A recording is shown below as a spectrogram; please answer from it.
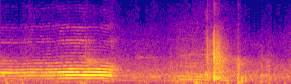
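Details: Restless black-and-brown tortoiseshell cat meowing: one drawn-out, harmonic-rich meow lasting about a second, steady then dropping off, followed by faint rustling and a soft click.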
